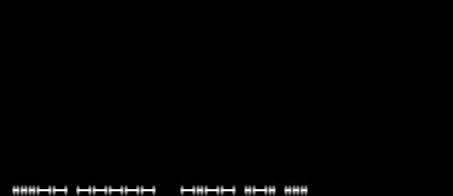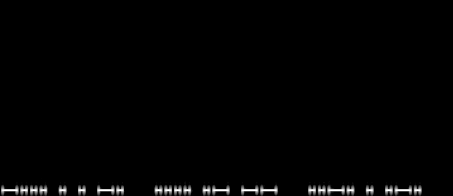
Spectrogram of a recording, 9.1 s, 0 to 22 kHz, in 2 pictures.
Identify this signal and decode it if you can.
Morse code, heard as a keyed tone, about 33 wpm, 700 Hz. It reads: 30 YRS BEEN HAM FER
